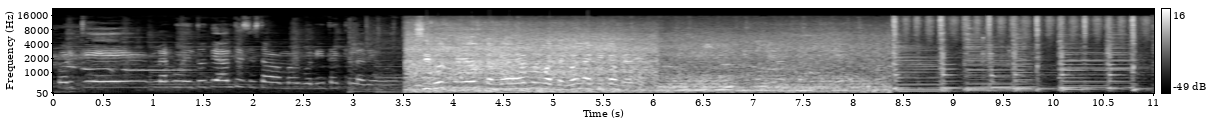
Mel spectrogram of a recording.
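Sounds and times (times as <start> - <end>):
street traffic: 3.4 - 8.4
young man speaking: 3.5 - 6.1.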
